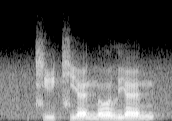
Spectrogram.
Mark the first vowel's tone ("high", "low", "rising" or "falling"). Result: rising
